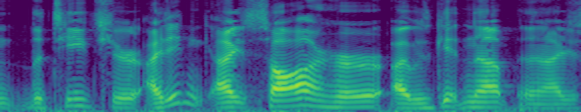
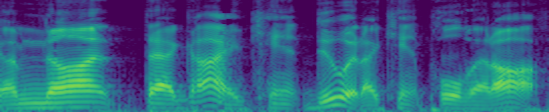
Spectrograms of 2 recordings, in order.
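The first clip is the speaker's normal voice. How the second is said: ordinary delivery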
